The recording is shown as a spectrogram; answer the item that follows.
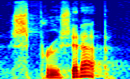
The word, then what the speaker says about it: spruce it up: middle Spruce it up pronunciation Spruce it up the T in it changes to a fast D it added spruced Spruce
